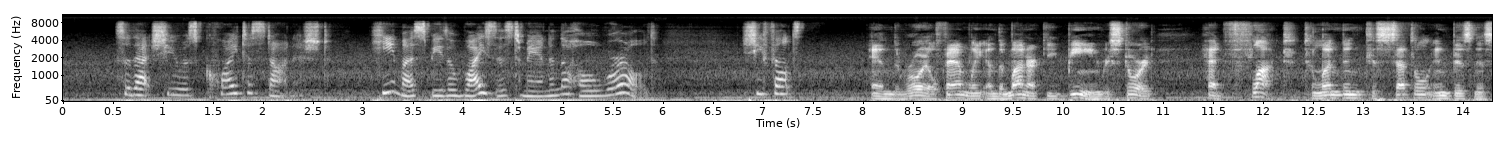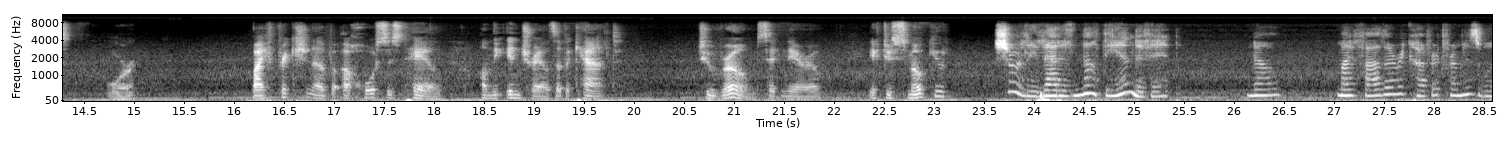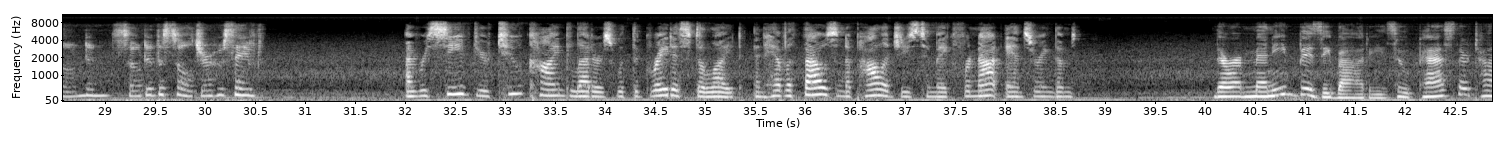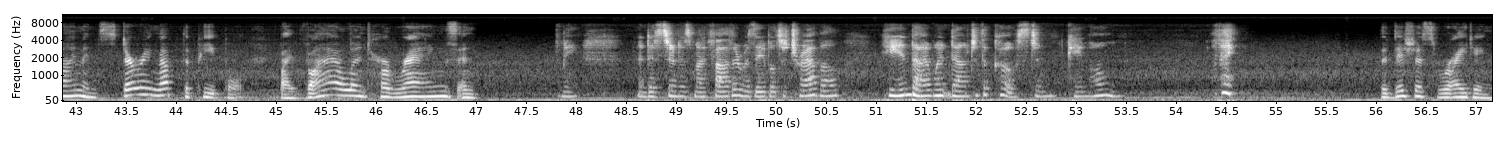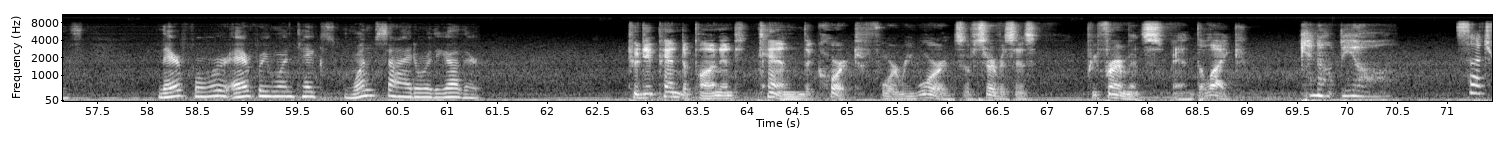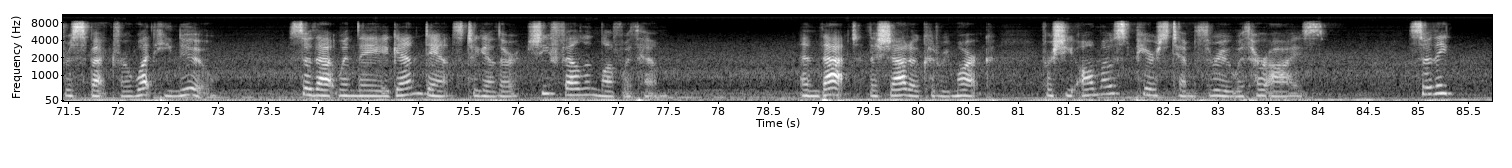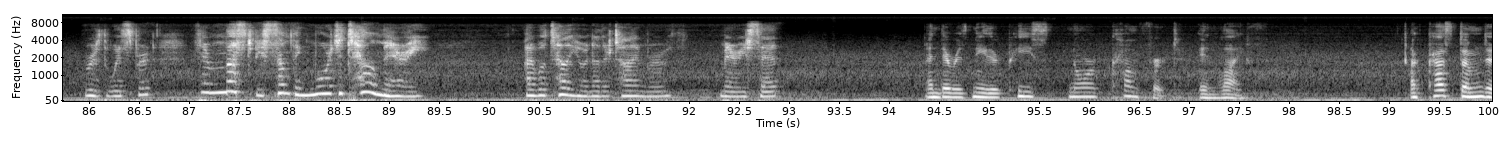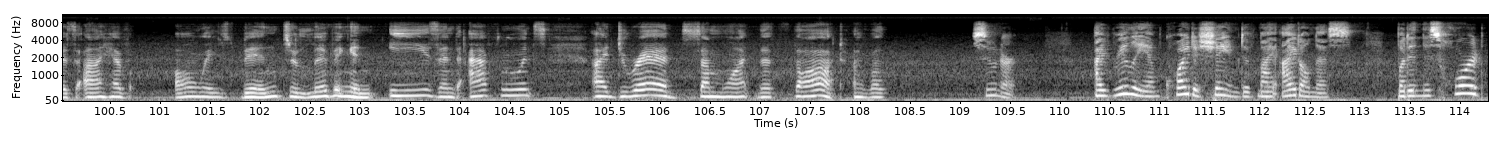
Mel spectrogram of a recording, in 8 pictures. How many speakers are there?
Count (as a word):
six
